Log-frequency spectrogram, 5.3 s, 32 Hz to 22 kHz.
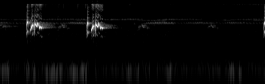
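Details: Sooty-headed bulbul lure song for caged birds: two bubbly chirped phrases about 1.2 seconds apart, then a pause, and the start of a third at the end.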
